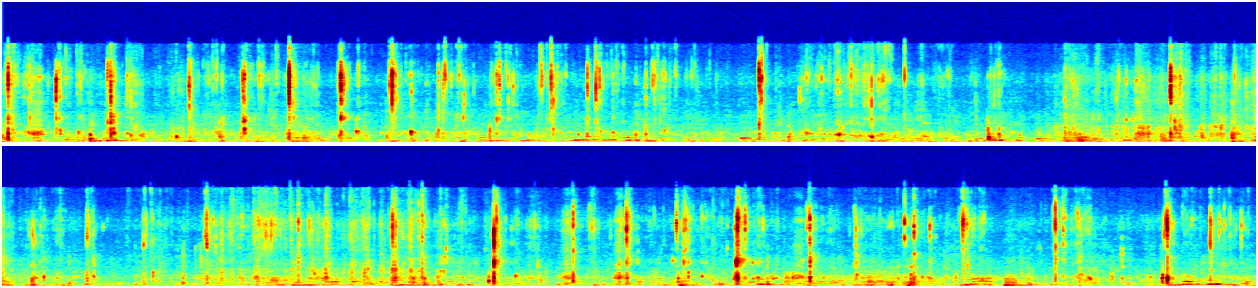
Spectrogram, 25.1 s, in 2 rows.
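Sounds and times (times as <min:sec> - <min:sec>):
wet chewing mouth smacks: 0:00.0 - 0:25.0.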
